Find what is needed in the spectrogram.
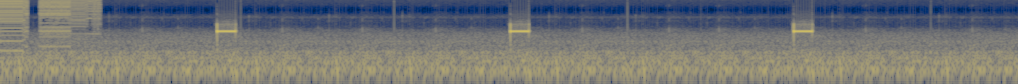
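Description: A short burst of stuttering glitch noise, then a single-pitched electronic beep that repeats about every three seconds over a steady low hum.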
